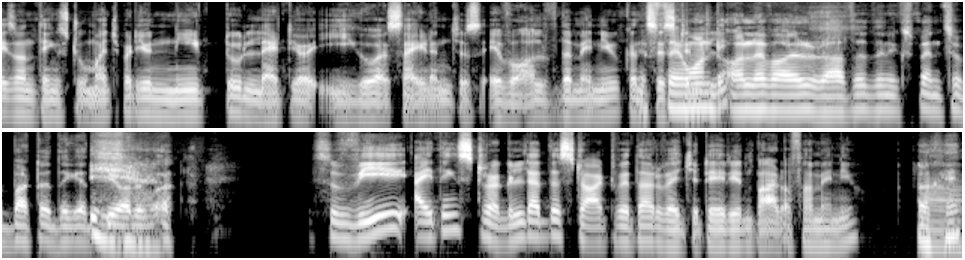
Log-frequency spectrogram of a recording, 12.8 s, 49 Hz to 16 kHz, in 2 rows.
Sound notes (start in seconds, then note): 7.0 laughs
